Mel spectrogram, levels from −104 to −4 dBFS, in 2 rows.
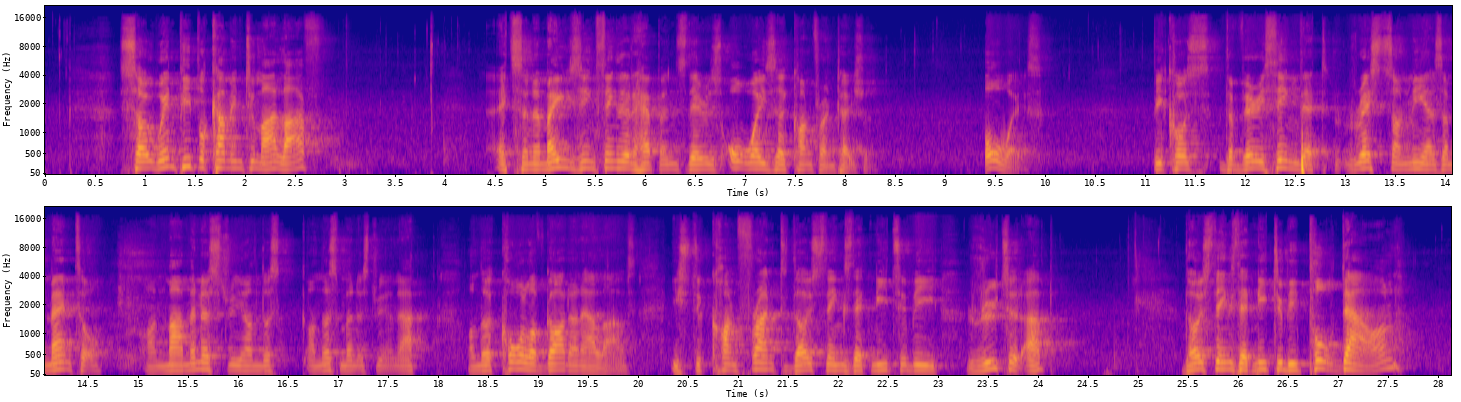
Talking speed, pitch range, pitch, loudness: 145 wpm, 130-160 Hz, 145 Hz, -34 LUFS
